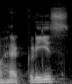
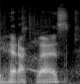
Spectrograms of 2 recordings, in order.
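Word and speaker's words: Herakles: bit of a switch a higher class is the Greek pronunciation or at the Greek name of the hero and Hercules is the Unruh sized one so it should be Hera class exactly as it is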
